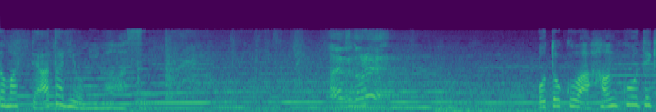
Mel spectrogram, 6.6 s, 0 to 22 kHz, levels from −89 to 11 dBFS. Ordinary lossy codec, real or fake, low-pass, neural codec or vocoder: none; real; 7.2 kHz; none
